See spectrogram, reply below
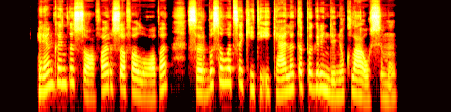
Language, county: Lithuanian, Kaunas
